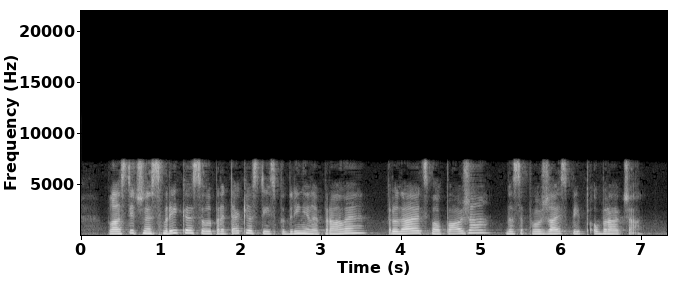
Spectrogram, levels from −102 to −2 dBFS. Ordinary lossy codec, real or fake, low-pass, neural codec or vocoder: none; fake; 7.2 kHz; codec, 16 kHz, 1.1 kbps, Voila-Tokenizer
